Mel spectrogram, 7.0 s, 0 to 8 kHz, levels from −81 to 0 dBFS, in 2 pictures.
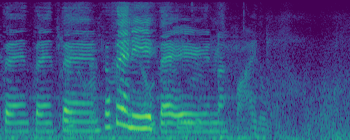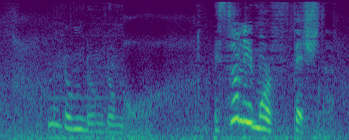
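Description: At 0.59–0.62 s, 2.66–3.98 s and 4.73–5.45 s, the sound is replaced by flat, hiss-like noise: sound dropped by the voice detector, most likely because the sender judged quiet material to be background and stopped transmitting. Real content is lost: all 30 ms of the first gap, about 570 ms of the 1.32 s gap and about 450 ms of the 720 ms gap. Packet-loss concealment would repeat or stretch nearby audio, but here only featureless noise fills in until the detector reopens.

From 6.83 s to the end, the real background, which sits about 21 dB below the loud passages, gives way to what is likely comfort noise in place of the background. The steady, detail-free hiss is about 4 dB quieter than the ambience it replaces. Unlike the earlier dropouts, no foreground sound is cut off, and only the background's texture changes. Throughout the clip, nothing sits above 8 kHz, which fits a G.722 wideband call path.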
